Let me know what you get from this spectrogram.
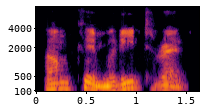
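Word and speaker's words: read: কি করেছে ভারব কি করেছে ভার্ব ভার্ব গোয়েন্ড রেড বানান উচ্চারণ হবে রেড রিড রেড রেড বলতেছেন আমি আজকে ইংলিশ পত্রিকা পড়েছিলাম।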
